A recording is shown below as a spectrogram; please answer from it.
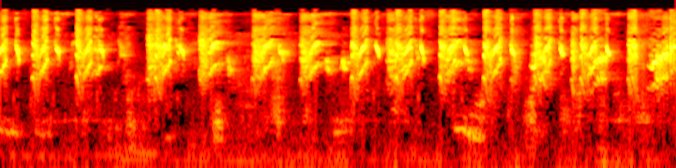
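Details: Long-tailed shrike in fighting song: dense, harsh chattering phrases of scratchy high notes, rapid and uneven, with faint low hum beneath.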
